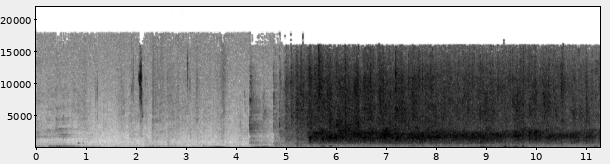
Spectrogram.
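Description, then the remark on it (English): A few quiet seconds give way to a crowd breaking into applause, a dense, steady wash of many hands clapping that holds at full volume until the end. “Well, I'm glad someone started clapping.”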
